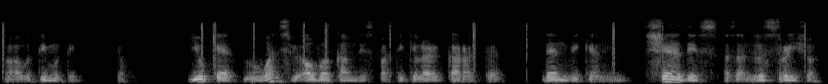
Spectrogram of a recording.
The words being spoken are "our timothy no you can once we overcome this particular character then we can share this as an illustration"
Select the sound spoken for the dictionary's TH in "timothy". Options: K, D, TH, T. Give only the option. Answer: T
